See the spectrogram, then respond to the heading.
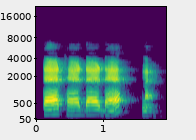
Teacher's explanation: ट ठ ड ढ न। ये मूर्धा से बोला जाता है। तालु के बाद में दांतों से पहले मूर्धा होता है, मूर्धन्य ध्वनियां हैं। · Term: ट वर्ग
